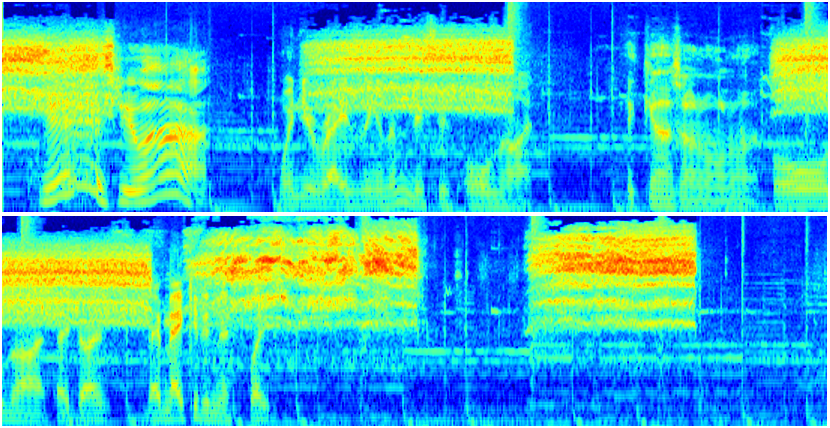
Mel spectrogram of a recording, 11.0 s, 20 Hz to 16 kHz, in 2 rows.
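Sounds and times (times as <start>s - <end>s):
owl chick hissing screech: 0.0s - 0.7s, 2.0s - 3.6s, 5.1s - 8.4s, 9.0s - 10.2s.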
